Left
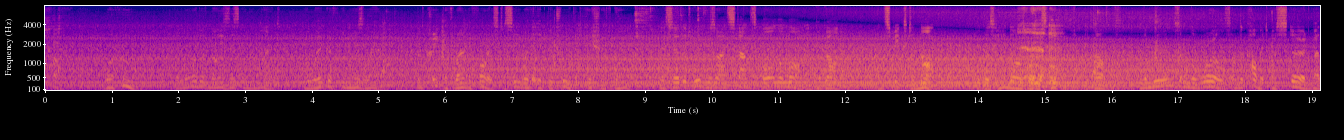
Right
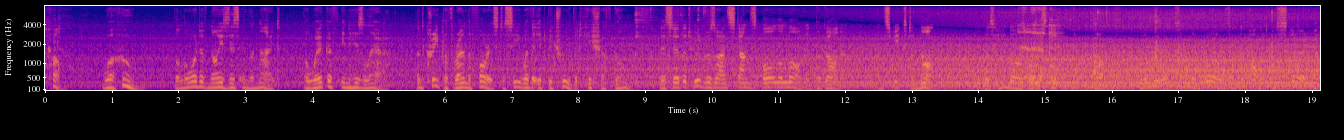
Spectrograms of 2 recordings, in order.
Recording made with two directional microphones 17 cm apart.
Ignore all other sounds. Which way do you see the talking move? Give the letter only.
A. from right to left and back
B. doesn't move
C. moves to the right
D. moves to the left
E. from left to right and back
D.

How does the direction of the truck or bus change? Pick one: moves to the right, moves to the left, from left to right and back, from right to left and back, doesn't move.
moves to the right.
